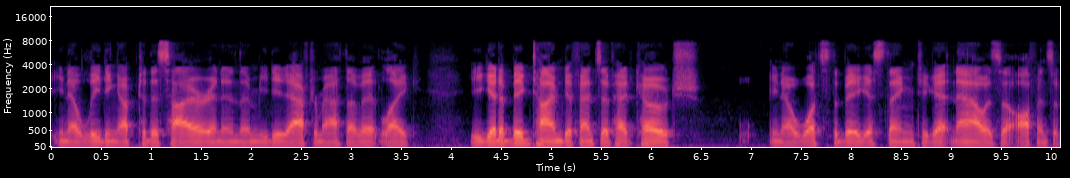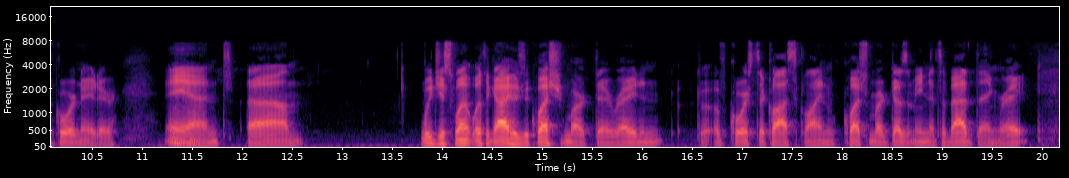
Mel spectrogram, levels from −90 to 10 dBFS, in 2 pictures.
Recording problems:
high frequencies cut off; noticeable; nothing above 8 kHz

